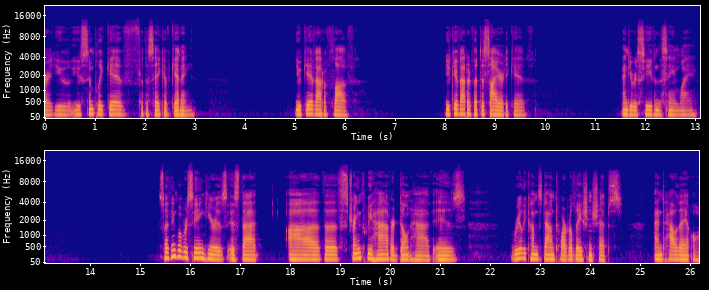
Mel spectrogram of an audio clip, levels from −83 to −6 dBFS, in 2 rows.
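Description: At 2.78 s, just after "for the sake of", the speech drops by about 5 dB in a single step: a sudden gain jump. Voice and background noise fall together, with no fade. The likely cause is a gain change applied without a ramp. Level returns at 3.29 s.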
